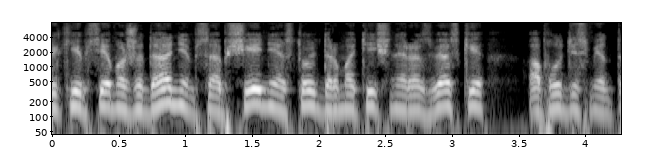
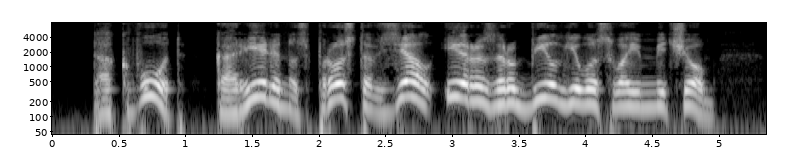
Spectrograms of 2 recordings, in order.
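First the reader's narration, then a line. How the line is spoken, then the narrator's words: Exclaiming. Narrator (Russian): воскликнул Министрель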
